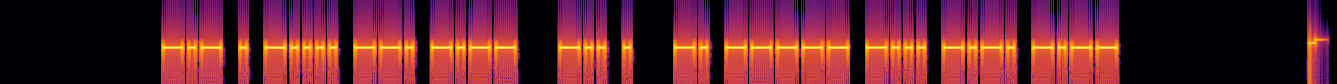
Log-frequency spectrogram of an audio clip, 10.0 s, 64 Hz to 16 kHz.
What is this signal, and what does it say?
Morse code, heard as a keyed tone, about 25 wpm, 700 Hz. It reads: KE6GY DE N0BCY
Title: USA Callsign DE Callsign 25wpm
